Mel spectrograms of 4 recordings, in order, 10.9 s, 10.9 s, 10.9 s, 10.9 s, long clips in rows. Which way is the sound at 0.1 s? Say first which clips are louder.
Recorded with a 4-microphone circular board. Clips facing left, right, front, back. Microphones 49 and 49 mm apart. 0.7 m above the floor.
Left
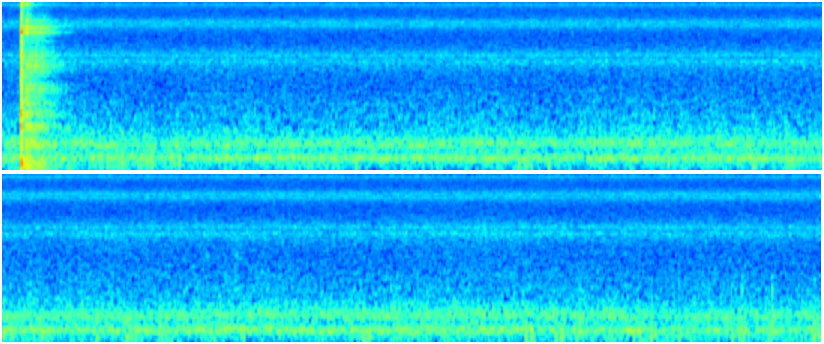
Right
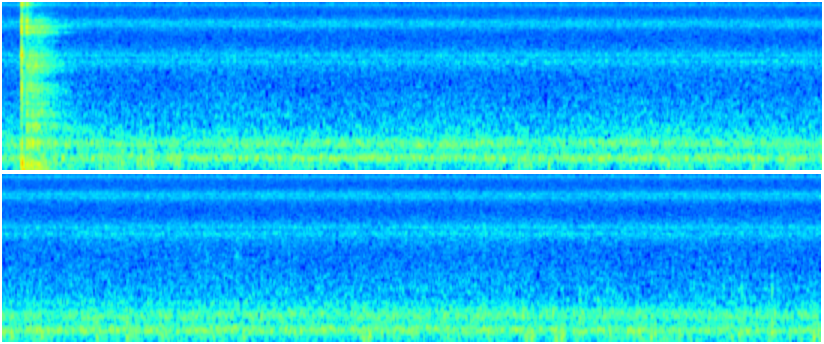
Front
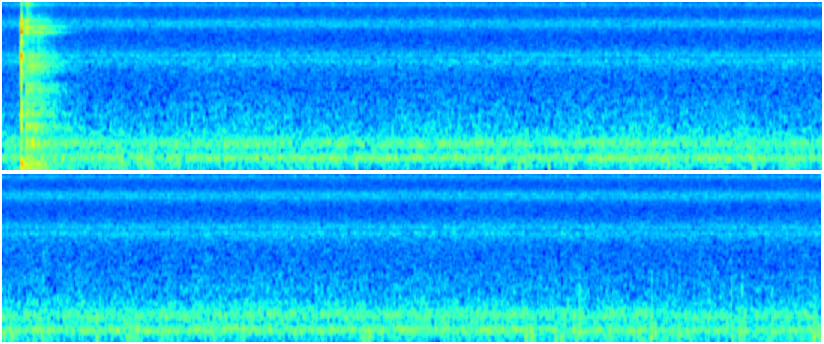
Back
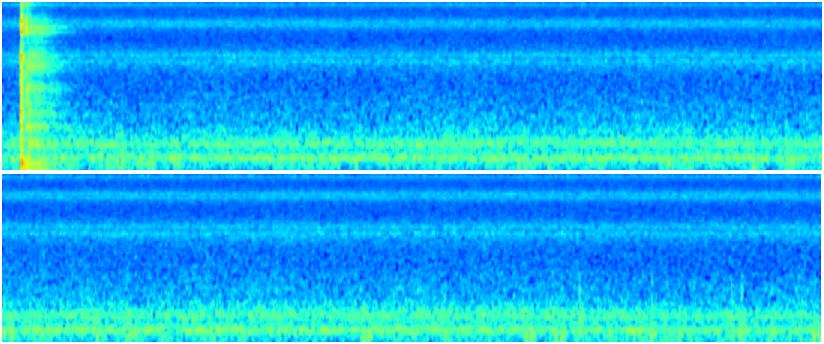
Left 5 dB, back 3 dB; 105° left.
